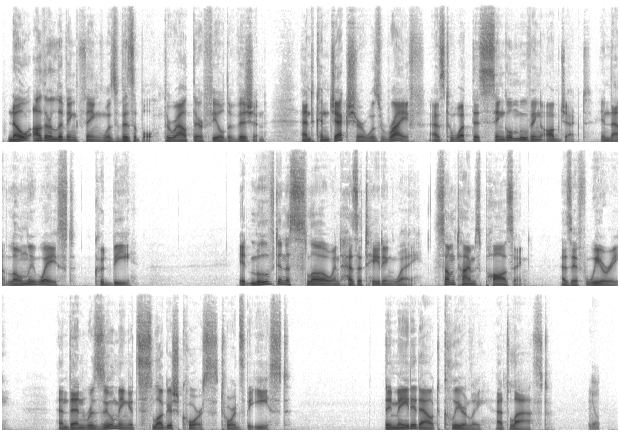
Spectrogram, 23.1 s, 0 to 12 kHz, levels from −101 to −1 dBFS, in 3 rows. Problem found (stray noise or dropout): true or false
true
